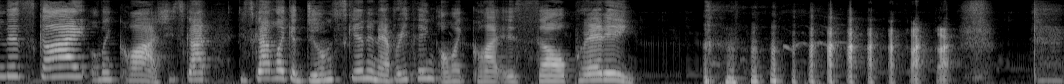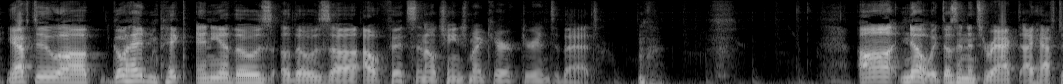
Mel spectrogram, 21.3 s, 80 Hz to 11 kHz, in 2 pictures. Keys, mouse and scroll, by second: 1.7 right click.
